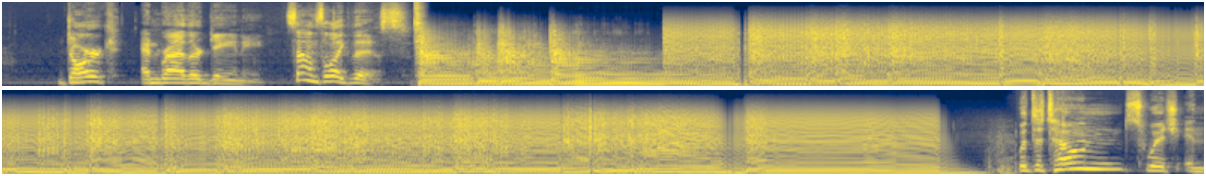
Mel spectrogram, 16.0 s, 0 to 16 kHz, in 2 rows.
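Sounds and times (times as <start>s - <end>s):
distorted electric guitar: 2.8s - 14.8s.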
